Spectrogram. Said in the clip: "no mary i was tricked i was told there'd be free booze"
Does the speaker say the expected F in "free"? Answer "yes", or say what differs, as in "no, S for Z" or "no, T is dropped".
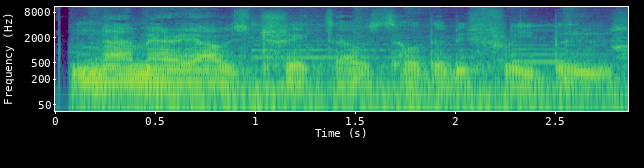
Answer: yes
